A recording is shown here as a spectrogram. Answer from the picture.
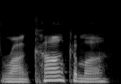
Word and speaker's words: Ronkonkoma: from roncon coma uh which is pronounced ronkonkoma in case people think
